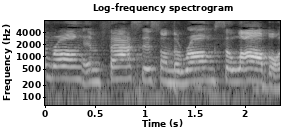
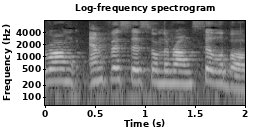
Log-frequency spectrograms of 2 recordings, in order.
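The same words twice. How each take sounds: First: "emphasis" as em-FASS-is, "syllable" as sil-AH-bul; deliberately misplaced stress. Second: Said in the usual way. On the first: Retold or imitated. Wife joking with husband, "emphasis" and "syllable" stressed mid-word. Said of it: "you're putting the wrong emphasis on the wrong syllable". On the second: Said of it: "Jim, it's a joke".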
